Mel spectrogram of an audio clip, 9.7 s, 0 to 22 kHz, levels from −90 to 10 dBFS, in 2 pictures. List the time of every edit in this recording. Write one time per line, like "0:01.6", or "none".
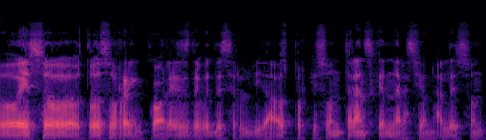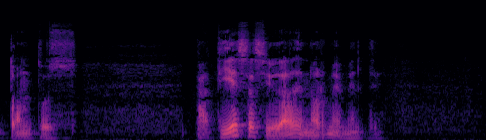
0:06.7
